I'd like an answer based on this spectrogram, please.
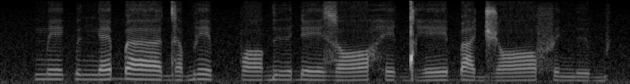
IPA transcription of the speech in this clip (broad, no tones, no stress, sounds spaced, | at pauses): m eː k͡p ɨ ŋ ɛ ɓ ɐː d ɐ b e pː ɔː ɠ ɨː ɗ eː z ɔː h e ɡ͡ǃ eː ɓ a d͡ʒ ɔː f e ŋ ɨ b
